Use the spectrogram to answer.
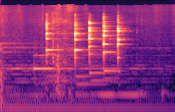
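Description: A telephone rings with a melodic ringtone as a couple waits at a big kitchen table for a doctor's call: a few bright, clear tonal notes in quick succession over a steady low hum, at moderate volume.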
